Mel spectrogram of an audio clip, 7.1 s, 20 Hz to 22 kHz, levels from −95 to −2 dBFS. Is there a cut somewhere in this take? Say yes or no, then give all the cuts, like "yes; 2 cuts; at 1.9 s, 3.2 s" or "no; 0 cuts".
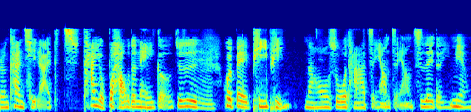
no; 0 cuts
